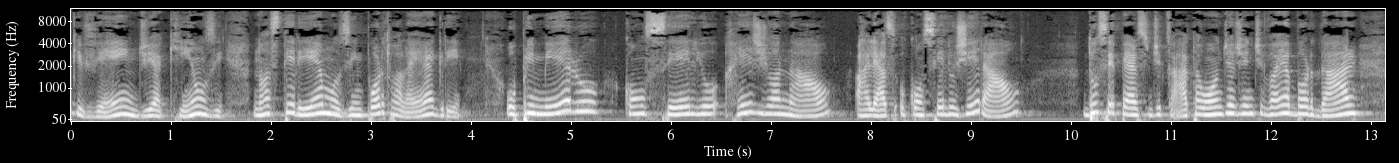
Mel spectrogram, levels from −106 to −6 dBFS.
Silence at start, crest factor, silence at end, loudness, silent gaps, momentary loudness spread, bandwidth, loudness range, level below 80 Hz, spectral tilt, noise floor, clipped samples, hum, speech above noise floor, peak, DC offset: 0 s; 14 dB; 0 s; -15 LUFS; none; 8 LU; 11.5 kHz; 2 LU; -34 dBFS; -5.5 dB/octave; -46 dBFS; under 0.1%; none; 31 dB; 0 dBFS; under 0.1%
